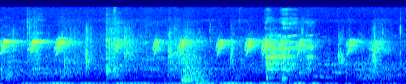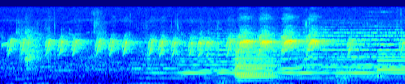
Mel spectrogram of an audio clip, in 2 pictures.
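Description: Small birds chirping in quick short calls. About five and a half seconds in, background music with long held notes comes in and swells.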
